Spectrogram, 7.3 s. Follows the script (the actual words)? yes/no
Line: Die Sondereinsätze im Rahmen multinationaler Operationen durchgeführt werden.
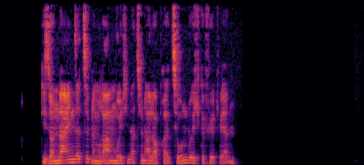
yes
